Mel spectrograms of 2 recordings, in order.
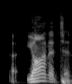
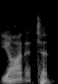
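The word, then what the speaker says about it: Jonatan: And I like another shot with Jonathan Jonathan, I should say. The J is silent. He corrected everybody with the pronunciation. He made sure this is a request from Berggren that he be called Jonathan recently.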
